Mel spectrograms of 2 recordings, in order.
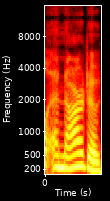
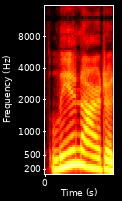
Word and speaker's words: Leonardo: if she realized that she had both mispronounced Leonardo da Vinci's name and called the Sistine Chapel The Sixteen Chapel fans like Reddit user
